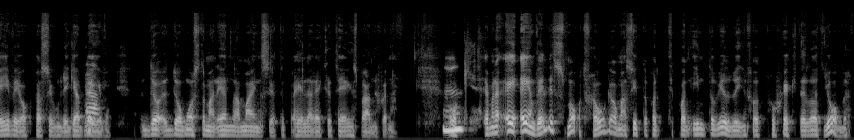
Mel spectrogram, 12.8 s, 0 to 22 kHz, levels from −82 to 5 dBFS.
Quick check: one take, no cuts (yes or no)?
yes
